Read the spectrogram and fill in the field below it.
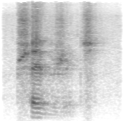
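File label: "przewrzec", Polish, Kurpie dialect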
